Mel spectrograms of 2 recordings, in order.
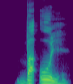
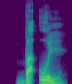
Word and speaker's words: baul: Baul. Baul. Baul is spelled as B-A-U-L.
